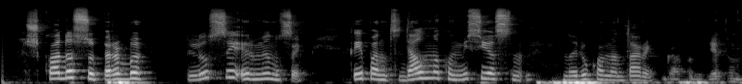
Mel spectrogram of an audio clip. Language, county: Lithuanian, Šiauliai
